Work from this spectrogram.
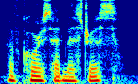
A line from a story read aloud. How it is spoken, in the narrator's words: Draco said quietly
